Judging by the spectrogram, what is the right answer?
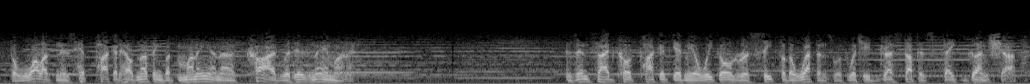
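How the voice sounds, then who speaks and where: An actor playing a tough, wry captain, narrating and speaking tersely in a hardboiled vintage radio drama. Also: male voice, on the low side, close to an everyday voice. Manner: terse, sardonic. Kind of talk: 1940s-50s radio noir narration and acting. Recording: muffled vintage radio recording.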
